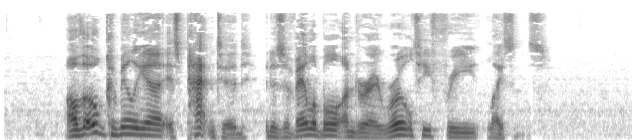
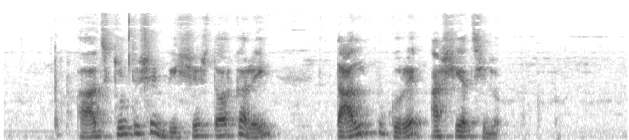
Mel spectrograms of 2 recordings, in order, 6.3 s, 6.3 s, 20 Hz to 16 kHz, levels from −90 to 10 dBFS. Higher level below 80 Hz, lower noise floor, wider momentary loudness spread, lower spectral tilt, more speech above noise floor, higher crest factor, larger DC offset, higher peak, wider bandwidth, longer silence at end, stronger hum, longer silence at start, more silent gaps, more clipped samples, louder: about the same, -62 dBFS vs -62 dBFS; about the same, -66 dBFS vs -65 dBFS; first, 16 LU vs 12 LU; second, -4.5 dB/octave vs -6 dB/octave; about the same, 42 dB vs 41 dB; about the same, 22 dB vs 22 dB; neither; about the same, -2 dBFS vs -4 dBFS; about the same, 11.5 kHz vs 11.5 kHz; second, 0.9 s vs 1.3 s; neither; about the same, 0.65 s vs 0.55 s; neither; neither; about the same, -24 LUFS vs -25 LUFS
